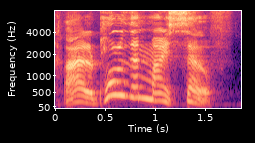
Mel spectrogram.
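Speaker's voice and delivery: high, slow, determined; determined engine. A narrator's reading. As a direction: insist on doing it alone. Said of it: "answered James".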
